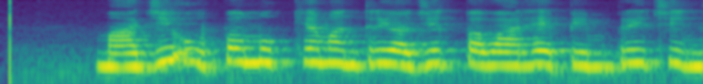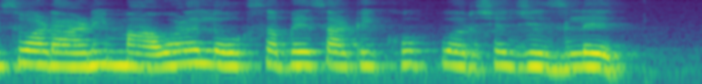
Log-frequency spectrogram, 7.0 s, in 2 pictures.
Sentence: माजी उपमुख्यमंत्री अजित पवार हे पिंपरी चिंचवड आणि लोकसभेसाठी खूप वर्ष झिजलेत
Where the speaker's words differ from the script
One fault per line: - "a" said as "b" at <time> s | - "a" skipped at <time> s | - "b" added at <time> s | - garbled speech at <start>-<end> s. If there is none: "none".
- "मावळ" added at 4.1 s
